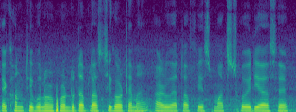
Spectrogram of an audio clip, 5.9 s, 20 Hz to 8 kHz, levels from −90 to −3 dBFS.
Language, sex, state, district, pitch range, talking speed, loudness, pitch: Assamese, male, Assam, Sonitpur, 135-140 Hz, 150 wpm, -21 LUFS, 135 Hz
